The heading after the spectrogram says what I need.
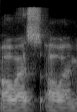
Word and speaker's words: OSoMe: um but the mcon OS which is pronounced awesome is a a joint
